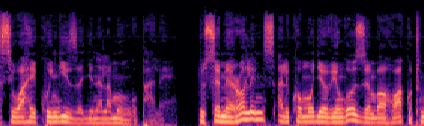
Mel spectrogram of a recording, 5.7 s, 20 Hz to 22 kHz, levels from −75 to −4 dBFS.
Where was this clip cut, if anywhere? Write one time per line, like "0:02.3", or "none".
0:02.5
